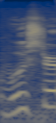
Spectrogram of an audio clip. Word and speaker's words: Worcester: I know you real Baltimore uh am I pronouncing this right Worster Massachusetts yeah Worcester Mass that's my uh home race I only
